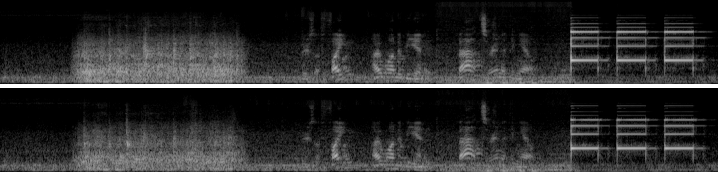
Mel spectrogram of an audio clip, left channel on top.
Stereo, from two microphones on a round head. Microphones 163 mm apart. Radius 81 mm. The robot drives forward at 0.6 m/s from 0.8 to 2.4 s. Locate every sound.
3.0 s a man speaking: 30° left (ahead or behind), 4 m
4.4 s an alarm clock: 30° left (ahead or behind), 1.5 m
